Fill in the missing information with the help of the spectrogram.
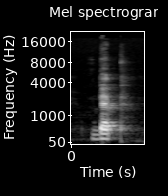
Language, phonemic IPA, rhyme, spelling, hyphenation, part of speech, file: Dutch, /bɛp/, -ɛp, Bep, Bep, proper noun, Nl-Bep.ogg
- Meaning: a diminutive of the female given name Elizabeth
